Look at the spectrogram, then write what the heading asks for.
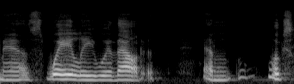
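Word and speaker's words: Whealey: It's pronounced Whaley, like President Reagan pronounced his name, E-A as a long A.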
